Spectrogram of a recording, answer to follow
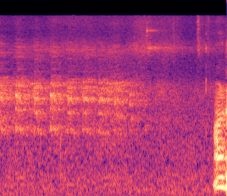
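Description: Faint scratching of chalk writing on a blackboard, with a light tap as the chalk meets the board at the start.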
